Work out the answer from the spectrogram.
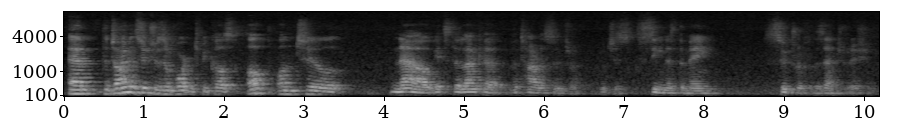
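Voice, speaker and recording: A man with an Irish accent giving a reflective dharma talk as a Zen teacher at a retreat, pausing to search for his words. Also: on the low side, darkish tone. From Ireland. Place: meditation hall at a retreat centre. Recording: distant mic in a very echoey room with faint noise.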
